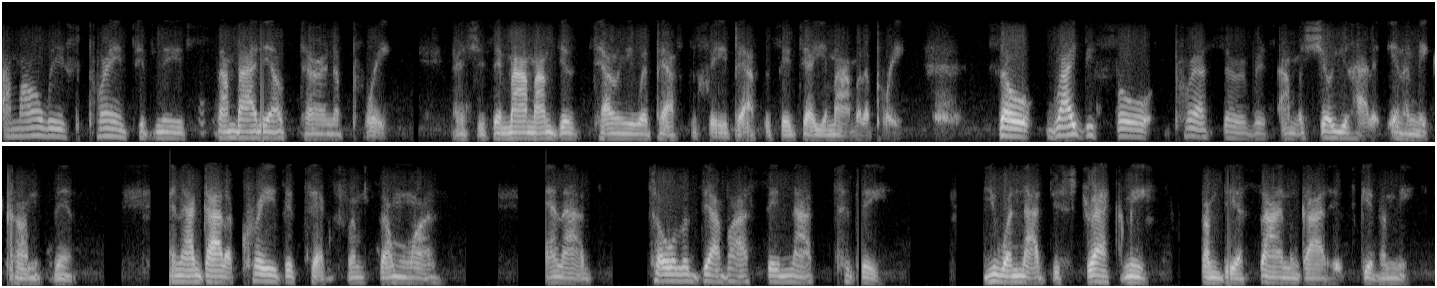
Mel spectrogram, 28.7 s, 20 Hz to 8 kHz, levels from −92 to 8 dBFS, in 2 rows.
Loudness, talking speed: -24 LUFS, 145 wpm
